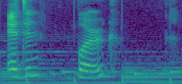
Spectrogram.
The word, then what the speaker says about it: Edinburgh: Yes, many people do, लेकिन इस word की सही प्रोनाउंसिएशन है एडिनबरा, एडिनबरा। जी हाँ, है ना ये स्ट्रेंज? लिखते हम कुछ और हैं और प्रोनाउंस हम कुछ और तरीके से करते हैं, बट जी हाँ, इसकी प्रोनाउंसिएशन एडिनबर्ग नहीं, एडिनबरा है।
